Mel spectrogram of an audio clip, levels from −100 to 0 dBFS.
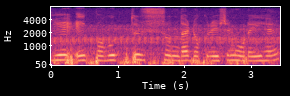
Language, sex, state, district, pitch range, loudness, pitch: Hindi, female, Uttar Pradesh, Jalaun, 230-250 Hz, -18 LUFS, 235 Hz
